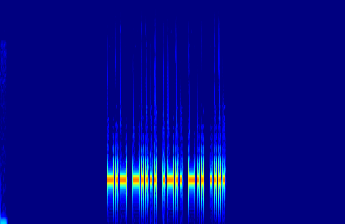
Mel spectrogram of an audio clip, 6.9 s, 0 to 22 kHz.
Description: Morse code, heard as a keyed tone, about 27 wpm, 700 Hz. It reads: K6LDH
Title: USA Call Signs - 5 Characters - Repeated 2x - 28wpm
